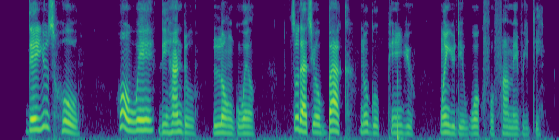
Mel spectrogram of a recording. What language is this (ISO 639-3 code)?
pcm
